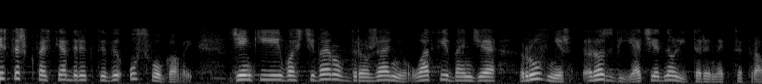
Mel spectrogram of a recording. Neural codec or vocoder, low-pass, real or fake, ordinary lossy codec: none; 5.4 kHz; real; none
